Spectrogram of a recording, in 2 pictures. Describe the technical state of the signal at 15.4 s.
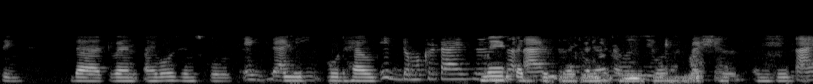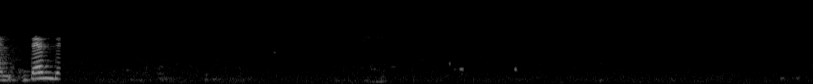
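At 15.4 s the signal is intact, with no fault present; the speech simply carries the narrowed telephone bandwidth of the call path, with nothing above 4 kHz.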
